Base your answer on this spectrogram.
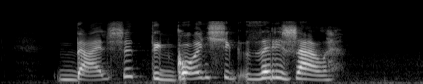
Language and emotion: Russian, positive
